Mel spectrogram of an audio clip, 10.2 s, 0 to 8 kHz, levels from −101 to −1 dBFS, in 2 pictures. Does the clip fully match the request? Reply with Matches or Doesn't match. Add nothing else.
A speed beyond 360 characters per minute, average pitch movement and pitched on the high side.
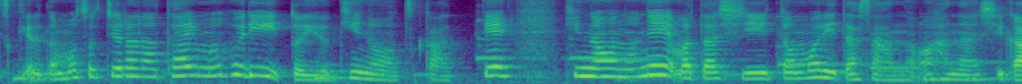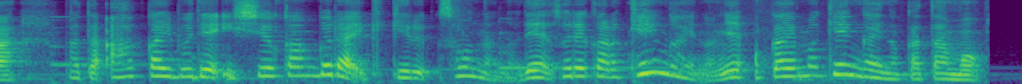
Doesn't match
